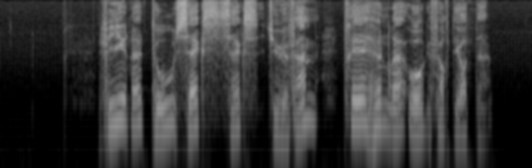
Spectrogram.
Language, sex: Norwegian, male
